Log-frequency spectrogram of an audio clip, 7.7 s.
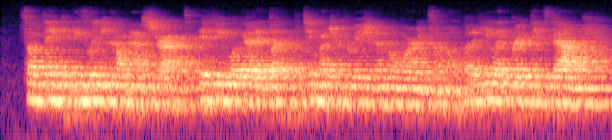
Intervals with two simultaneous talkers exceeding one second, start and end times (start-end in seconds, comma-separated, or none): none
